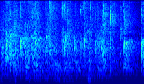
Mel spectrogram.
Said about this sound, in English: Yeah, we can clap. That's good. Like two of you are ready for it.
